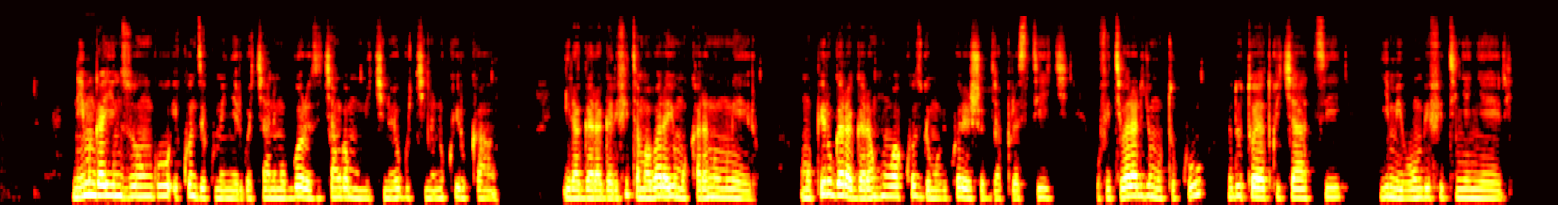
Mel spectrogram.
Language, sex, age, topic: Kinyarwanda, female, 25-35, education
